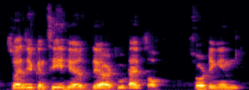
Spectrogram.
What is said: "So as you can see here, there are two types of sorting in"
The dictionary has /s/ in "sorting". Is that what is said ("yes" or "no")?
no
